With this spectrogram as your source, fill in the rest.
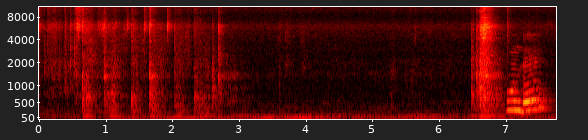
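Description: Chana dal being stirred and sautéed in a pan brings a run of quick metallic scrapes and taps early on, then a quiet stretch with a low hum, before a louder scrape and a voice close by at the end.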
